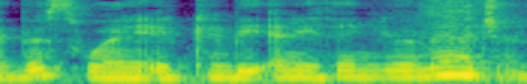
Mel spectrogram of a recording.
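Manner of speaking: ordinary delivery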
